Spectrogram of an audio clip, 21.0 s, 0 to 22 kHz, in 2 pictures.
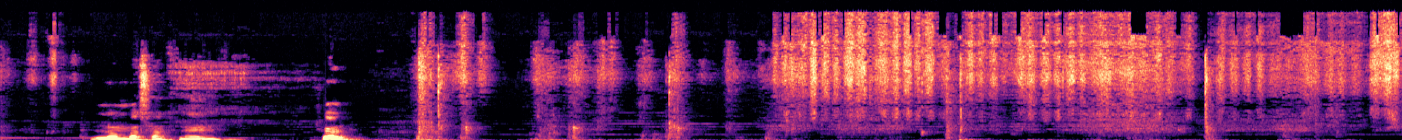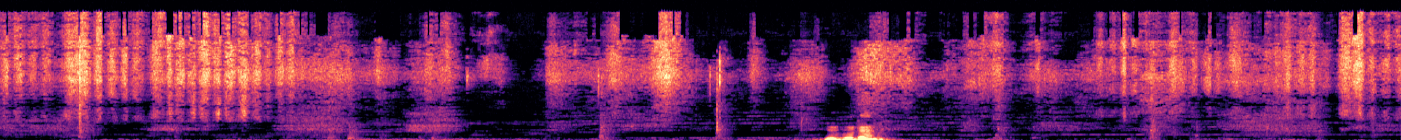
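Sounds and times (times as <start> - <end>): hands rubbing and brushing: 5.7 - 14.0, 14.6 - 21.0.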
